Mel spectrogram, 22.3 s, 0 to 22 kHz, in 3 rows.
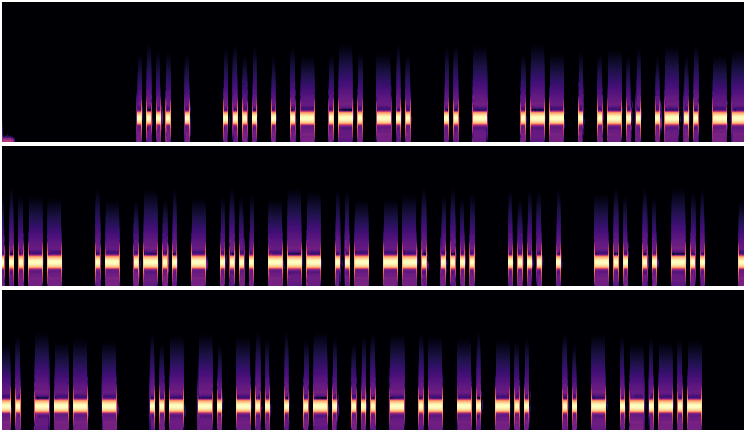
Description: Morse code, heard as a keyed tone, about 25 wpm, 700 Hz. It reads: HE HEARD IT WELL, ALTHOUGH HE DID NOT UNDERSTAND IT.
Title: Sentences from Top 1000 Words - Review Part 3 - 25wpm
